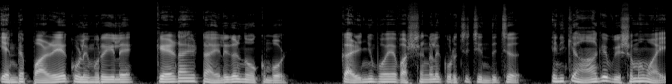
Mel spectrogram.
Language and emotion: Malayalam, sad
